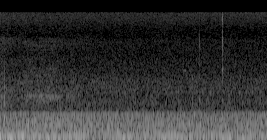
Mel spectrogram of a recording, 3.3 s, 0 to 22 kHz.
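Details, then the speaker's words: Citroen DS3 THP 165 1.6 turbo petrol convertible, bought as a dealer part exchange, start number 405; quiet, low, even idle with tiny variation then fully smooth, no misses or knocks; normal idle. "Again, idle seems okay. Tiny little bit of variation."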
